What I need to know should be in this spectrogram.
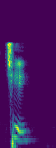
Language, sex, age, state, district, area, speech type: Punjabi, female, 18-30, Punjab, Patiala, urban, read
